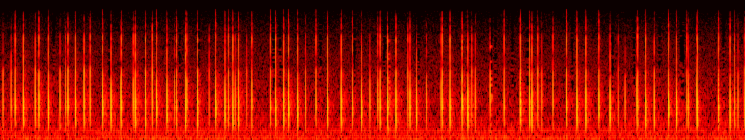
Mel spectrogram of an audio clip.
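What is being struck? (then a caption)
Smartphone with glass screen and plastic case. A black smartphone with a glass screen and plastic case, held in both hands at the microphone, is tapped rapidly with long nails. Dozens of sharp, dry clicks follow in quick irregular bursts, each cutting off at once with a bright, midrange-centered tone and almost no low end.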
